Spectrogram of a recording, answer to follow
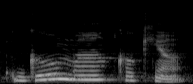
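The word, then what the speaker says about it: Gourmand Coquin: It's pronounced, this is my best now, Gourmand Couquin.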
